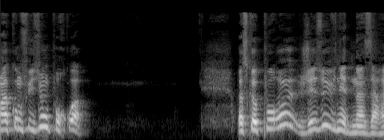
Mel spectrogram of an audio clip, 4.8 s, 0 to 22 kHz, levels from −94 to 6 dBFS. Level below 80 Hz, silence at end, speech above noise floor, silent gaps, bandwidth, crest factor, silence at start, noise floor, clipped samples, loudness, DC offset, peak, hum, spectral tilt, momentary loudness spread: -68 dBFS; 0 s; 62 dB; none; 16 kHz; 20 dB; 0 s; -82 dBFS; under 0.1%; -21 LUFS; under 0.1%; -2 dBFS; none; -6.5 dB/octave; 7 LU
